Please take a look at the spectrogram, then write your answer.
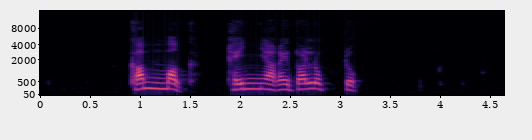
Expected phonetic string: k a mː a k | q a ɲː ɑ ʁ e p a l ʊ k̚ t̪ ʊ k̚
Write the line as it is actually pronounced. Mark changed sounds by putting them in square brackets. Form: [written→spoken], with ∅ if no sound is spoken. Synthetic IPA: k a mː a k | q [a→e] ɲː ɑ ʁ e p a l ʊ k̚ t̪ ʊ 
